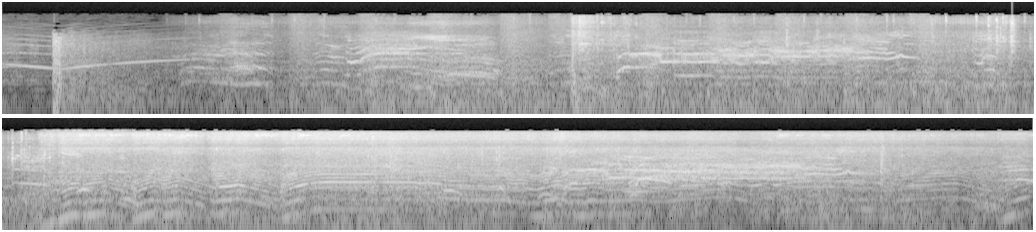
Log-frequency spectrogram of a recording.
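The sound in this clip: Screams and a running chainsaw from a horror film set in Texas, where a man tries to dismember a woman with the saw. A loud, continuous buzzing drone runs for about twenty seconds with high, wavering cries rising and falling over it.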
